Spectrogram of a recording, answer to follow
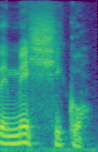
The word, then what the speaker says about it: México: This sound was replacing the traditional SH among the Spanish and the new settlers of the Mesoamerican region .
